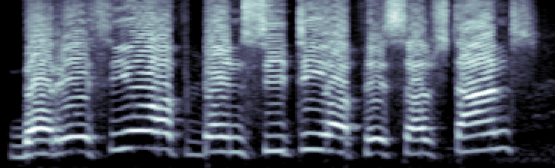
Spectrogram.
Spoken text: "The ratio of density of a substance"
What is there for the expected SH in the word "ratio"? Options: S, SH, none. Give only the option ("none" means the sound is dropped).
S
